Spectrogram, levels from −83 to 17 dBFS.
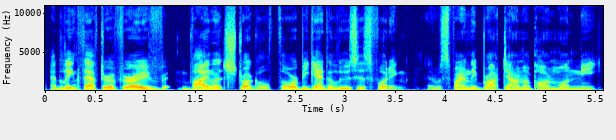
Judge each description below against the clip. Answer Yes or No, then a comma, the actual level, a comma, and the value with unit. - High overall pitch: No, low, 115 Hz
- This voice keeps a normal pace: No, fast, 225 wpm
